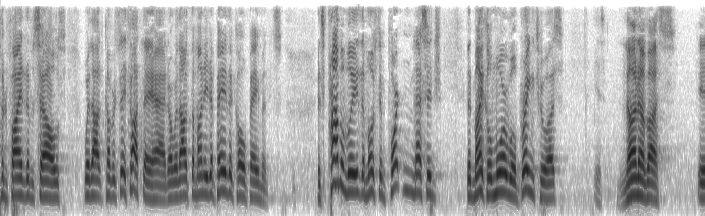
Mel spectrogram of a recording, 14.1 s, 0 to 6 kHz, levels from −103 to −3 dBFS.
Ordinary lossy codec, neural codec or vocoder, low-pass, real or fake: AAC, 32 kbps; none; 5.4 kHz; real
